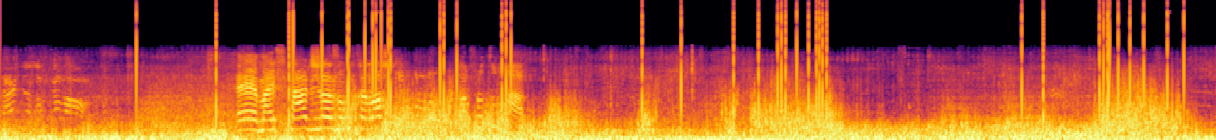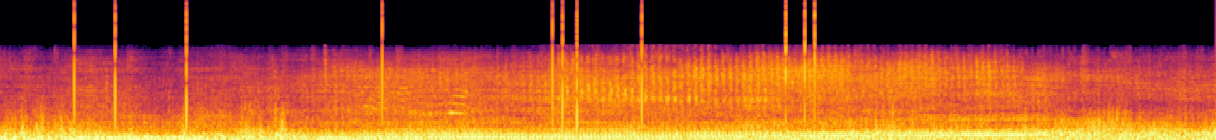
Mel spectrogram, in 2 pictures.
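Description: Wind blows hard across the microphone outdoors.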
